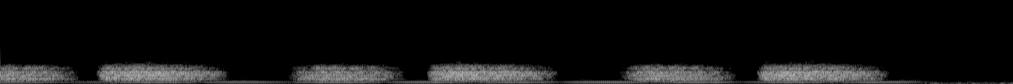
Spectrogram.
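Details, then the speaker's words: Teaching example of bronchial breath sounds over the trachea and main stem bronchi: loud, harsh, high-pitched, hollow breathing, with expiration longer than inspiration and a silent gap between phases. "Bronchial breath sounds are harsher, louder and higher in pitch than vicular sounds. They are often heard over the trachea and main stem bronchi."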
